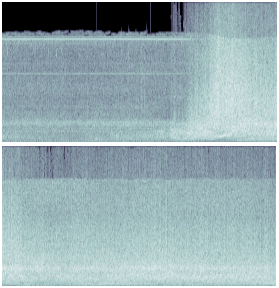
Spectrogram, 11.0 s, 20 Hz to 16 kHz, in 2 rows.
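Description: Jet engines of a B-2 Spirit bomber flying over. A moderate rumble jumps suddenly to a very loud, steady engine roar about three and a half seconds in and stays loud.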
